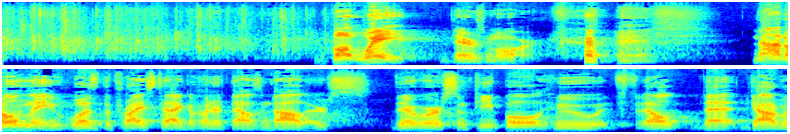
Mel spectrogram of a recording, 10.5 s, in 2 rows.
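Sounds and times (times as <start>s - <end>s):
audience clapping: 0.0s - 2.5s
speech: 2.1s - 10.4s.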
